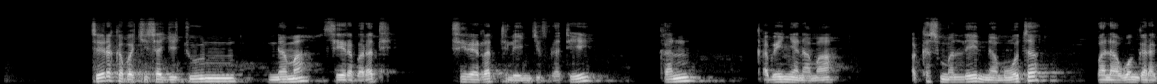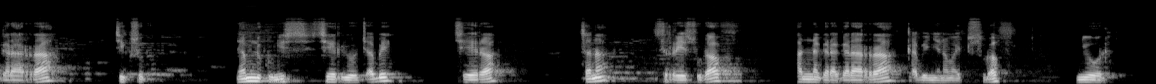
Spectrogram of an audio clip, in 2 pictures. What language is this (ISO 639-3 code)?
orm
